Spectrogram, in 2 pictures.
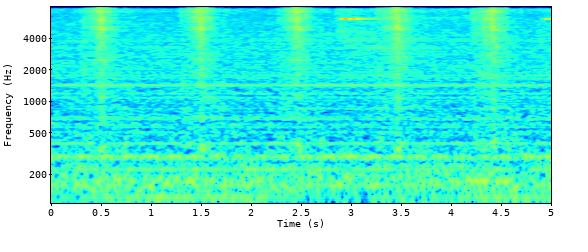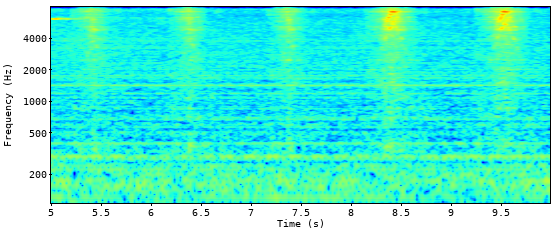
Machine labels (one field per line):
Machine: slide rail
